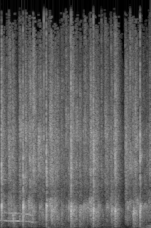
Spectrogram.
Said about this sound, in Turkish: Yılın köşecik yazarına gidelim ve e, tabii ki herkesin tahmin ettiği o isim. Ahmet, Ahmet Hakan. Bence bir alkışlayalım kendisini.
